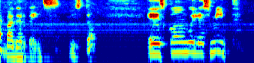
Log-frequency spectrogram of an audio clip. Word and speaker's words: Bagger Vance: Se pronuncia Bagger Vance.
